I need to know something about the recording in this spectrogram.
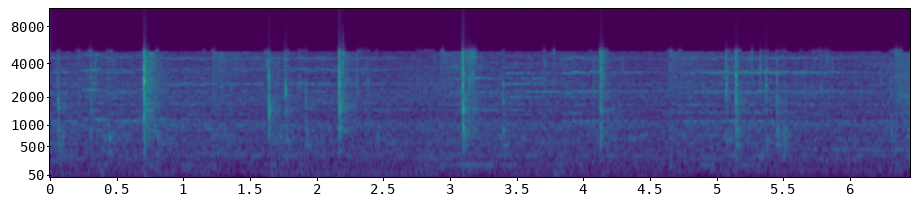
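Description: Soft background music, with a spoon clicking lightly against a mixing bowl every second or so as oats pancake batter is stirred.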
